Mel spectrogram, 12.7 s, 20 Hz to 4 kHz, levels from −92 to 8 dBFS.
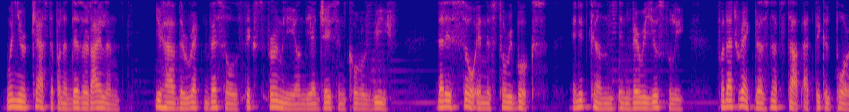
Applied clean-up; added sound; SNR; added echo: neural separator model SepFormer DNS4.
